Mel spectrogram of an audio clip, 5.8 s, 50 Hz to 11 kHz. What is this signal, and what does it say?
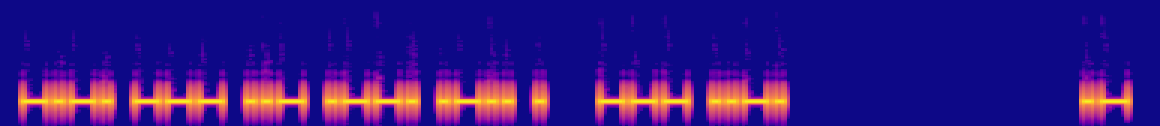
Morse code, heard as a keyed tone, about 30 wpm, 700 Hz. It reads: COUPLE OF A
